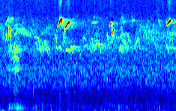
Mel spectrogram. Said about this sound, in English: Bird number one is singing exceptionally well now.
